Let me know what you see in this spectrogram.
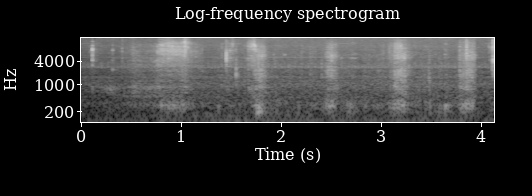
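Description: Mouth chewing a spoonful of crunchy chocolate Kit Kat cereal in milk, with a crunch about every three-quarters of a second and a light click as the spoon goes into the mouth at the start.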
